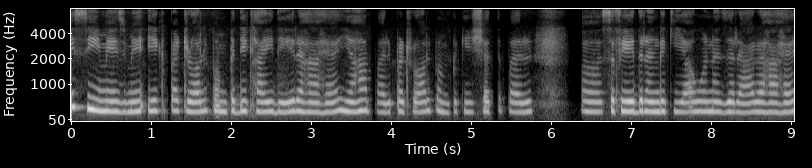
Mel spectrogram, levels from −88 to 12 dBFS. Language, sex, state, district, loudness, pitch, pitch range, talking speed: Hindi, female, Uttar Pradesh, Muzaffarnagar, -18 LUFS, 265 Hz, 255-275 Hz, 165 wpm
